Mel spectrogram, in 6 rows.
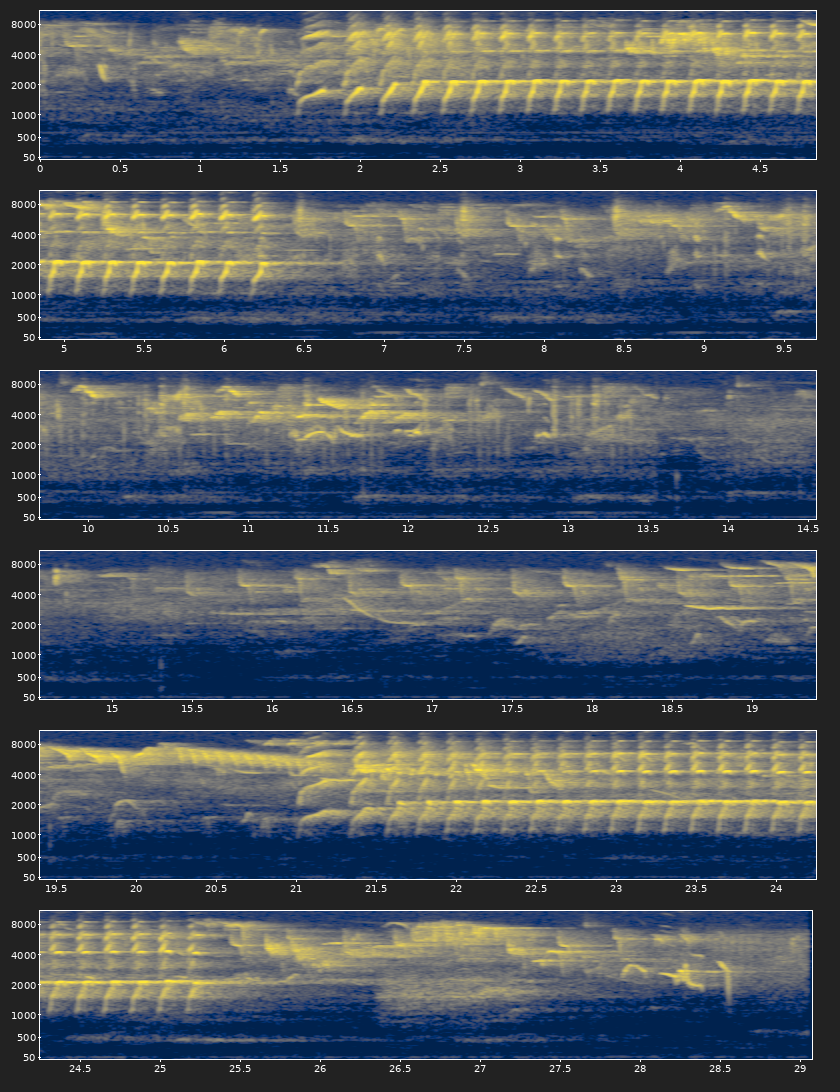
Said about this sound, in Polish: Piosenka Dzięcioła Czarnego rozpoczyna się od kilku niższych i wolniej wydawanych dźwięków, które następnie przyspieszają i zmieniają się w trwającą około 5 sekund szybką serię jednakowych, ostrych sylab.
